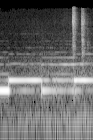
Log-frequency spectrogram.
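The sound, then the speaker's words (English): A Cold War era civil defense siren in Hawaii blares during its monthly test, its tone stepping between two pitches in a steady, sustained wail, with a couple of brief hissing bursts near the end and no voices. “Actually, every month we have a Cold War era siren that blares.”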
